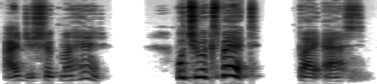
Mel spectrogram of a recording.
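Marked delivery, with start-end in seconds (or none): 1.8-2.6 put-on indignant boy. A narrator's reading.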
